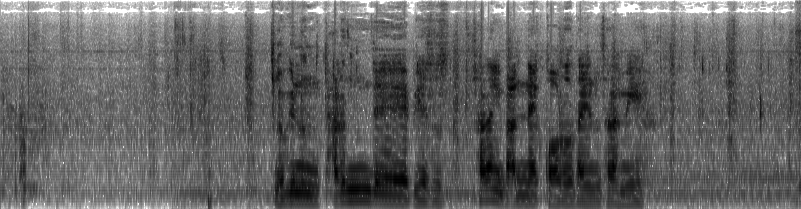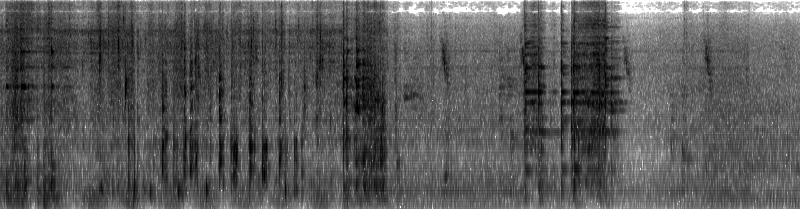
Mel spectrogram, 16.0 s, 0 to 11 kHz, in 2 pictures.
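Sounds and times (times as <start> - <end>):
running water splashing: 6.5 - 12.0
utensils clattering against a pot: 8.0 - 12.0, 13.0 - 14.4.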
